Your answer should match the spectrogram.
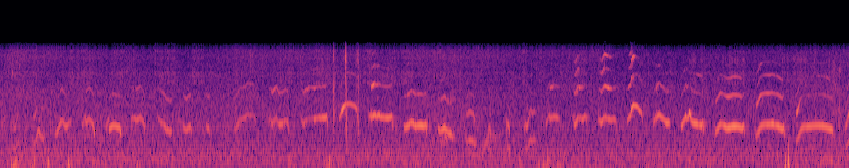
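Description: Red Shiba Inu puppy whimpering: a steady string of short, high whines, each rising and falling in pitch, about two a second.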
